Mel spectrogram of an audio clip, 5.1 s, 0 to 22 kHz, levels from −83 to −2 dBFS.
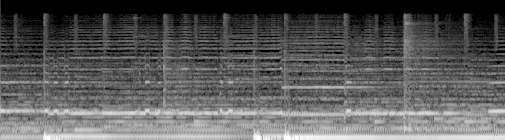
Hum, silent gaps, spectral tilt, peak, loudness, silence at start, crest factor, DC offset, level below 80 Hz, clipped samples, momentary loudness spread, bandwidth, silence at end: none; none; -6 dB/octave; 0 dBFS; -16 LUFS; 0 s; 12 dB; 0.3%; -14 dBFS; 0.3%; 6 LU; 15 kHz; 0 s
